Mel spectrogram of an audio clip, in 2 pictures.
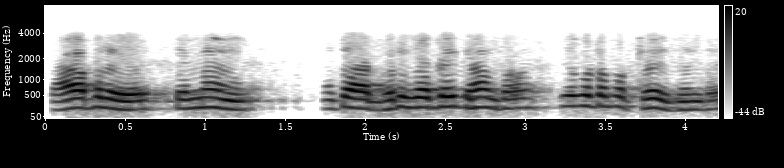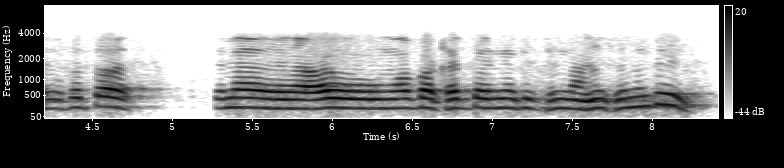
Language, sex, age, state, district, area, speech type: Odia, male, 60+, Odisha, Nayagarh, rural, conversation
